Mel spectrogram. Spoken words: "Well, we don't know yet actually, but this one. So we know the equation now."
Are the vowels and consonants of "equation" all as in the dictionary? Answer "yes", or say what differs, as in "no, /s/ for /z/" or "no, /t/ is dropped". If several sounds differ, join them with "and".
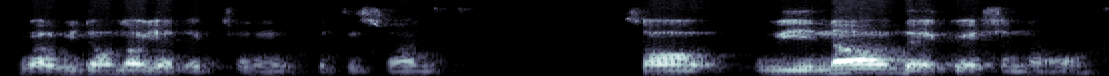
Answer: no, /s/ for /ʒ/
